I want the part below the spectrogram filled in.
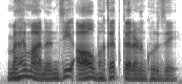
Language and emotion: Sindhi, neutral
